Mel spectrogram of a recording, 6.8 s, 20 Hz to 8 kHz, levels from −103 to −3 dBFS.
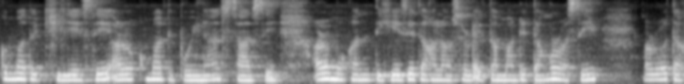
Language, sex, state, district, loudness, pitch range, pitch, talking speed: Nagamese, female, Nagaland, Dimapur, -15 LUFS, 175-195 Hz, 185 Hz, 220 wpm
